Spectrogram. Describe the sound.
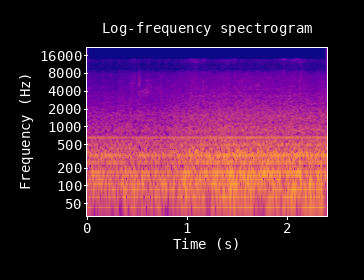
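Steady low road rumble and engine hum from inside a car driving home from work, constant and continuous with no voices.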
